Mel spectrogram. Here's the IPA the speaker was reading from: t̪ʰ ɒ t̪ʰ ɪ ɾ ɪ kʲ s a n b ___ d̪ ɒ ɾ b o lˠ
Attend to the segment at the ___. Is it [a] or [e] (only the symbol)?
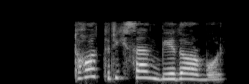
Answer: e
